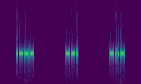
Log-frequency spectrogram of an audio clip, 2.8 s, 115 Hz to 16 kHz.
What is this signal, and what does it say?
Morse code, heard as a keyed tone, about 47 wpm, spaced as for 12 wpm, 700 Hz. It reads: JGX
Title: USA Call Signs - 6 Characters - 8x Character Spacing - 45wpm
